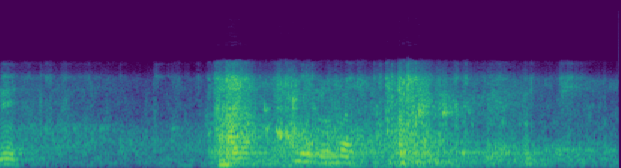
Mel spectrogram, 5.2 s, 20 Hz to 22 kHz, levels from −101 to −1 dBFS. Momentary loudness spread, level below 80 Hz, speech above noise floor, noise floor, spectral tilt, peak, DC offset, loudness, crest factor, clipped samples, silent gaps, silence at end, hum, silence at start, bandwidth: 23 LU; -52 dBFS; 25 dB; -44 dBFS; -10 dB/octave; -2 dBFS; under 0.1%; -21 LUFS; 22 dB; under 0.1%; none; 0 s; none; 0 s; 5.2 kHz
